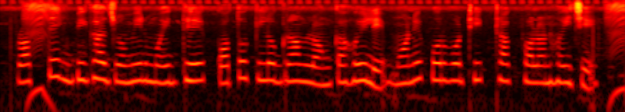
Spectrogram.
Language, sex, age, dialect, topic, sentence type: Bengali, female, 18-24, Rajbangshi, agriculture, question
